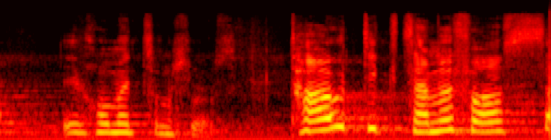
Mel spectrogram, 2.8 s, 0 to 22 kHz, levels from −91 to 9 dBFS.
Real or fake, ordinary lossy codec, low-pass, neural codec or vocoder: real; none; 14.4 kHz; none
